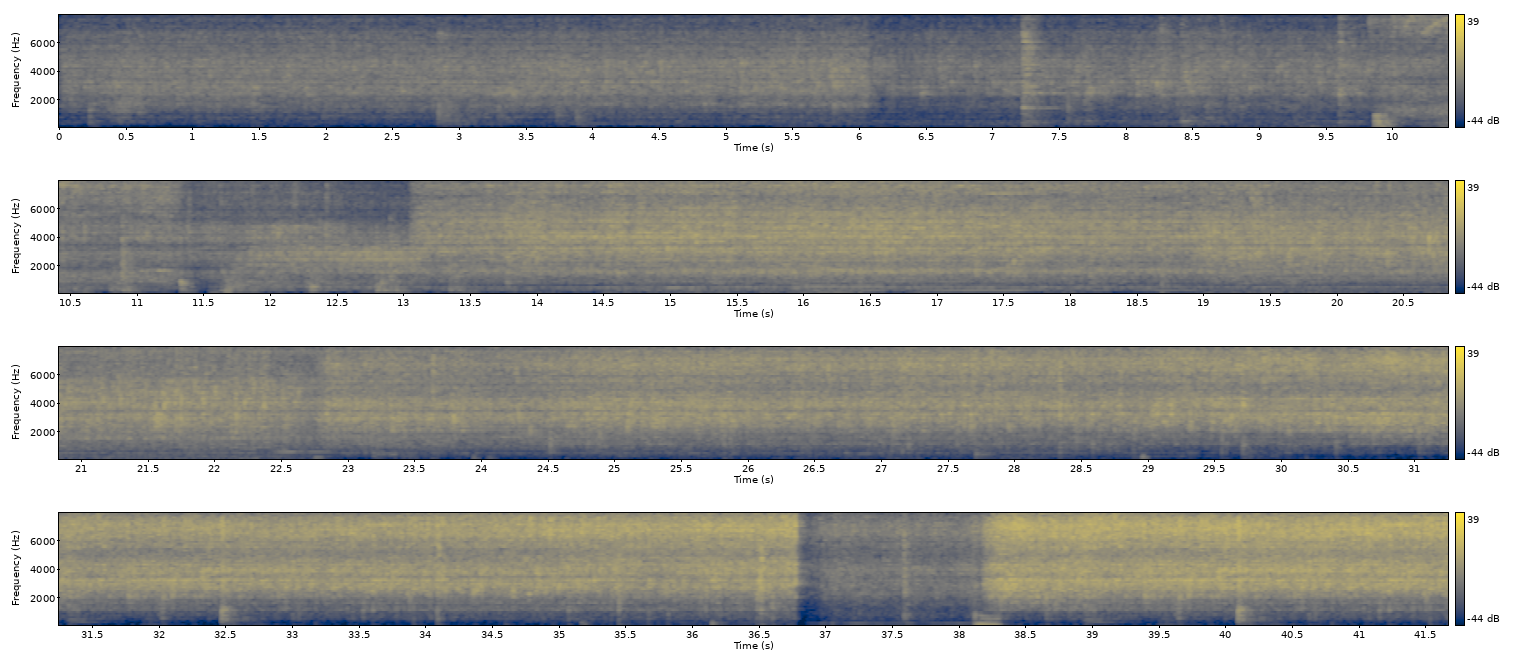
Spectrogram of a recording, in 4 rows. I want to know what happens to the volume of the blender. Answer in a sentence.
The loudness of the blender goes up, then down.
